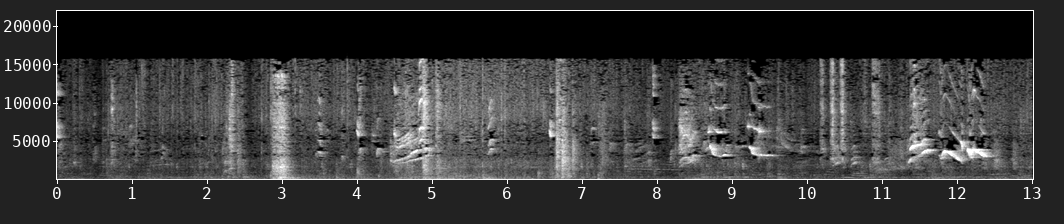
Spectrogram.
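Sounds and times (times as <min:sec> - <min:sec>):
wings fluttering: 0:00.6 - 0:07.8
high bird chirps: 0:03.4 - 0:06.0, 0:06.6 - 0:12.8.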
